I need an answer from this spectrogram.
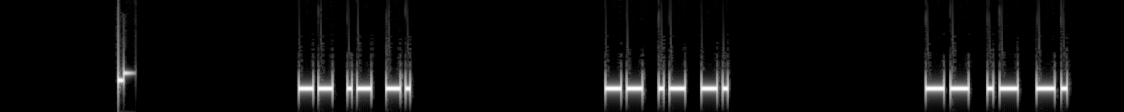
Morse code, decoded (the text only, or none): MAN MAN MAN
